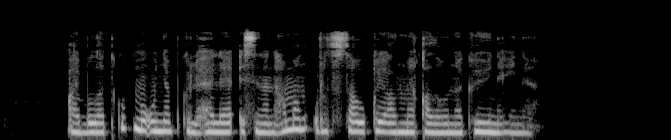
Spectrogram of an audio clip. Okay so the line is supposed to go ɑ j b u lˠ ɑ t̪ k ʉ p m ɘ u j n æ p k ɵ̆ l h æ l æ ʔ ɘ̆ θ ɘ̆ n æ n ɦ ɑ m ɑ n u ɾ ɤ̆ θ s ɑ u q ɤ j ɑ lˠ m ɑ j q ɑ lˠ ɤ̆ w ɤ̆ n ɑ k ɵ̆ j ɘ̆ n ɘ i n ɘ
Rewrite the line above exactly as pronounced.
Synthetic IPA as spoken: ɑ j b u lˠ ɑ t̪ k ʉ p m ɘ u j n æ p k ɵ̆ l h æ l æ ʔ ɘ̆ s ɘ̆ n æ n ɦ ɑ m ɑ n u ɾ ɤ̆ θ s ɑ u q ɤ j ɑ lˠ m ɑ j q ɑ lˠ ɤ̆ w ɤ̆ n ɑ k ɵ̆ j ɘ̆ n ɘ i n ɘ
